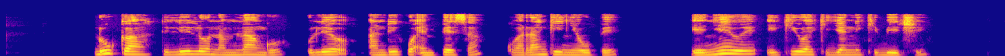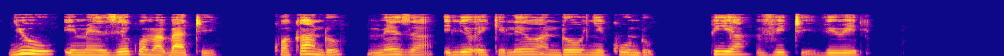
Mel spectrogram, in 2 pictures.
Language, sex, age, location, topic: Swahili, male, 18-24, Mombasa, finance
